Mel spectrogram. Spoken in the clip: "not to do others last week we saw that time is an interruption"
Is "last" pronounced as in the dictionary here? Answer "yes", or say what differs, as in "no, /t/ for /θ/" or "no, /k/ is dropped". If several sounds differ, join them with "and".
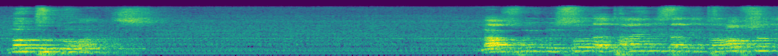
yes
